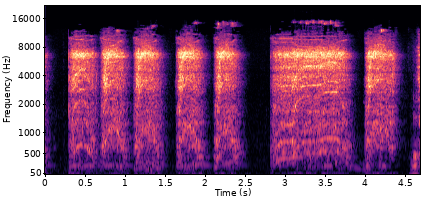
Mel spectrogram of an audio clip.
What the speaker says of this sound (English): So with the same drill bit, and my drill in reverse this time,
